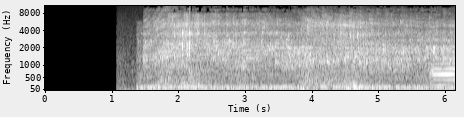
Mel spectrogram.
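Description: Water from a tap running and splashing onto a young chimpanzee in a stainless steel sink. It starts suddenly about a second in after silence and then runs steadily.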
